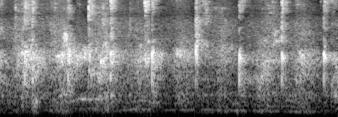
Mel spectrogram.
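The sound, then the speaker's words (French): Church audience clapping during a sermon: scattered, uneven claps pop out one after another at moderate volume over a low background murmur. “Est-ce qu'on peut acclamer cela ce matin pour Dieu, Seigneur?”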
